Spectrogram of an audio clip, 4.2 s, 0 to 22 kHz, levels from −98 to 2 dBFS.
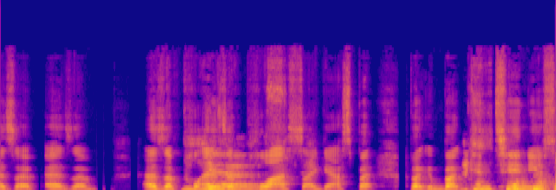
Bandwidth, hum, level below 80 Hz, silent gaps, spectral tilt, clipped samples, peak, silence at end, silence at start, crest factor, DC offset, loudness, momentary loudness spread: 17 kHz; none; -62 dBFS; 0.73-0.83 s, 0.98-1.03 s, 2.99-3.04 s; -4.5 dB/octave; under 0.1%; -4 dBFS; 0 s; 0 s; 20 dB; under 0.1%; -23 LUFS; 12 LU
